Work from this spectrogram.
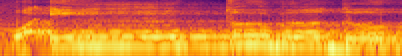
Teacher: ইন না বলে আমরা ইং বলছি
